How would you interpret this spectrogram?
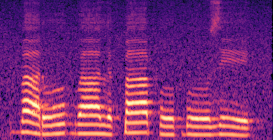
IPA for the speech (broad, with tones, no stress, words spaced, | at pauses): ba˦˨ɾoː˨˦ɡʷaː˧ lə˨k͡paː˦ po˨ ɓoː˧ze˦˨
